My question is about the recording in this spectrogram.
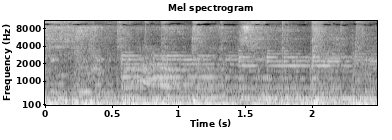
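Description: A rock band playing live, led by guitar over a steady, heavy bass line, with no vocals.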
